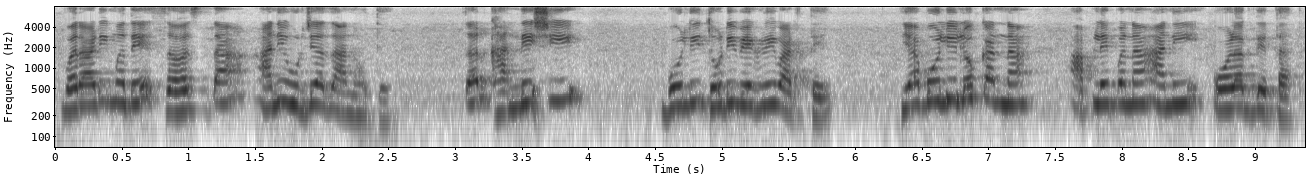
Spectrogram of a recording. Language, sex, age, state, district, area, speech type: Marathi, female, 45-60, Maharashtra, Jalna, urban, spontaneous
